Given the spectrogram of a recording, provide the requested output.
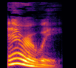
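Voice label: "arrowy", British English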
